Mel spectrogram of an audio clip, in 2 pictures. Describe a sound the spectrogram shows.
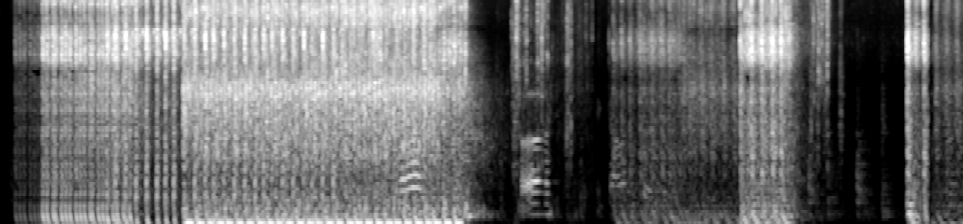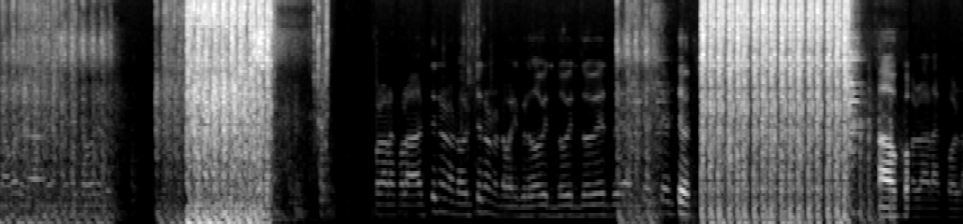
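Automatic gunfire rattles in loud, rapid bursts.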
